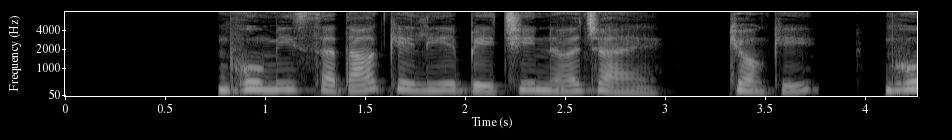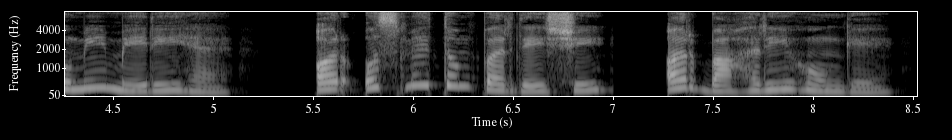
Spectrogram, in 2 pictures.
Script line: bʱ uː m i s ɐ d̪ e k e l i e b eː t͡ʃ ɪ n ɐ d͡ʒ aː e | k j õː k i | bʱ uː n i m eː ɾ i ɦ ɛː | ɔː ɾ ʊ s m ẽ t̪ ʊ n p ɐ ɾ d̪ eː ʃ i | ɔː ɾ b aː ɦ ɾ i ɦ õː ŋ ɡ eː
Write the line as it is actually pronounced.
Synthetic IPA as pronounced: bʱ uː m i s ɐ d̪ a k e l i e b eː t͡ʃ i n ɐ d͡ʒ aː e | k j õː k i | bʱ uː m i m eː ɾ i ɦ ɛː | ɔː ɾ ʊ s m ẽ t̪ ʊ m p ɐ ɾ d̪ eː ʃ i | ɔː ɾ b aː ɦ ɾ i ɦ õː ŋ ɡ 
